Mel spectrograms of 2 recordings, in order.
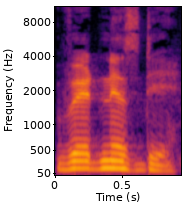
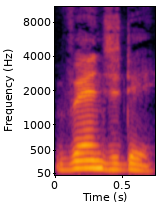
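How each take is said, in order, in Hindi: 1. इस शब्द में d की ध्वनि बोली जाती है। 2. इस शब्द में d की ध्वनि साइलेंट रहती है। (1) "बट ये इनकरेक्ट प्रोनाउंसिएशन है।" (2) "क्योंकि डी यहाँ पास साइलेंट है"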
